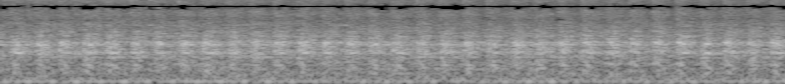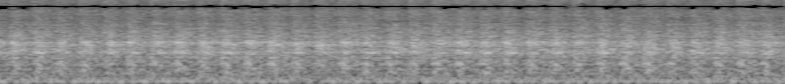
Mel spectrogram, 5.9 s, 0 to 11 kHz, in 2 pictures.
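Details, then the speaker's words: 2014 VW Jetta 1.8L, runs rough and dies, oil overfilled, no metal in the oil filter: relative compression test, cranked with throttle wide open. Fast, even cranking with no dropouts; all cylinders are contributing. "That's good. As you can see, all of our cylinders are contributing. That is good."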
